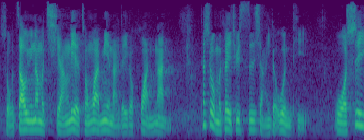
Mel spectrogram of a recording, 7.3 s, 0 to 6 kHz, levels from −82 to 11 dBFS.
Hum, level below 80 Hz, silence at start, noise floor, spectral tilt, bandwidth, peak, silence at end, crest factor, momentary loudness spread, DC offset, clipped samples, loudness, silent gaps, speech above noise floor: none; -68 dBFS; 0.05 s; -46 dBFS; -7 dB/octave; 6 kHz; 0 dBFS; 0 s; 24 dB; 12 LU; under 0.1%; under 0.1%; -24 LUFS; none; 23 dB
